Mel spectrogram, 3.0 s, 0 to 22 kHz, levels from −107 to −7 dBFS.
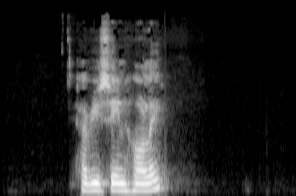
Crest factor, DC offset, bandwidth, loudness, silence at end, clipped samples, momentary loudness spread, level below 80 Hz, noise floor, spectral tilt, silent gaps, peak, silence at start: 18 dB; under 0.1%; 14 kHz; -17 LUFS; 1.35 s; under 0.1%; 7 LU; -62 dBFS; -87 dBFS; -5.5 dB/octave; none; -2 dBFS; 0.8 s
